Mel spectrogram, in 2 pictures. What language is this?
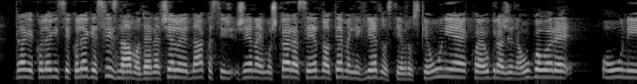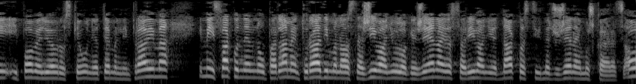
Croatian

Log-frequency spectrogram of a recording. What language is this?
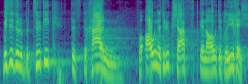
Swiss German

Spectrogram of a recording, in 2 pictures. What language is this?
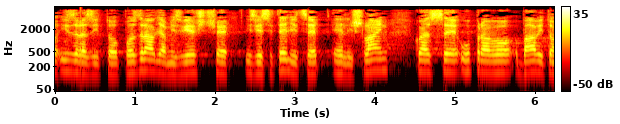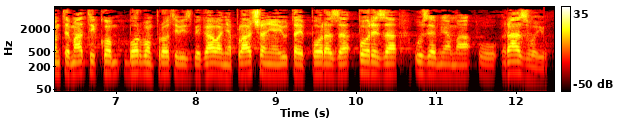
Croatian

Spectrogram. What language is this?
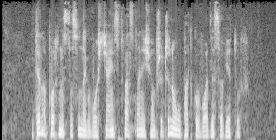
Polish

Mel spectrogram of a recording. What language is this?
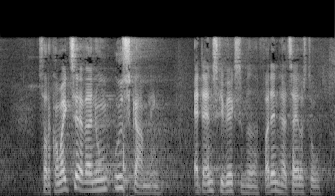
Danish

